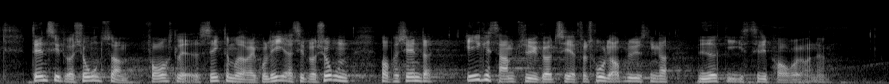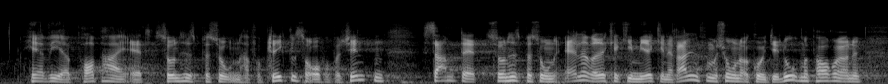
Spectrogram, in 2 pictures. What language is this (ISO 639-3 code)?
dan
